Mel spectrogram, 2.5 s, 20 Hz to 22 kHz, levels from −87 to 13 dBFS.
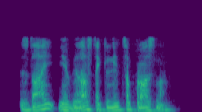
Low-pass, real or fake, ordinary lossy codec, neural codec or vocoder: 5.4 kHz; fake; none; codec, 16 kHz, 4 kbps, FreqCodec, larger model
